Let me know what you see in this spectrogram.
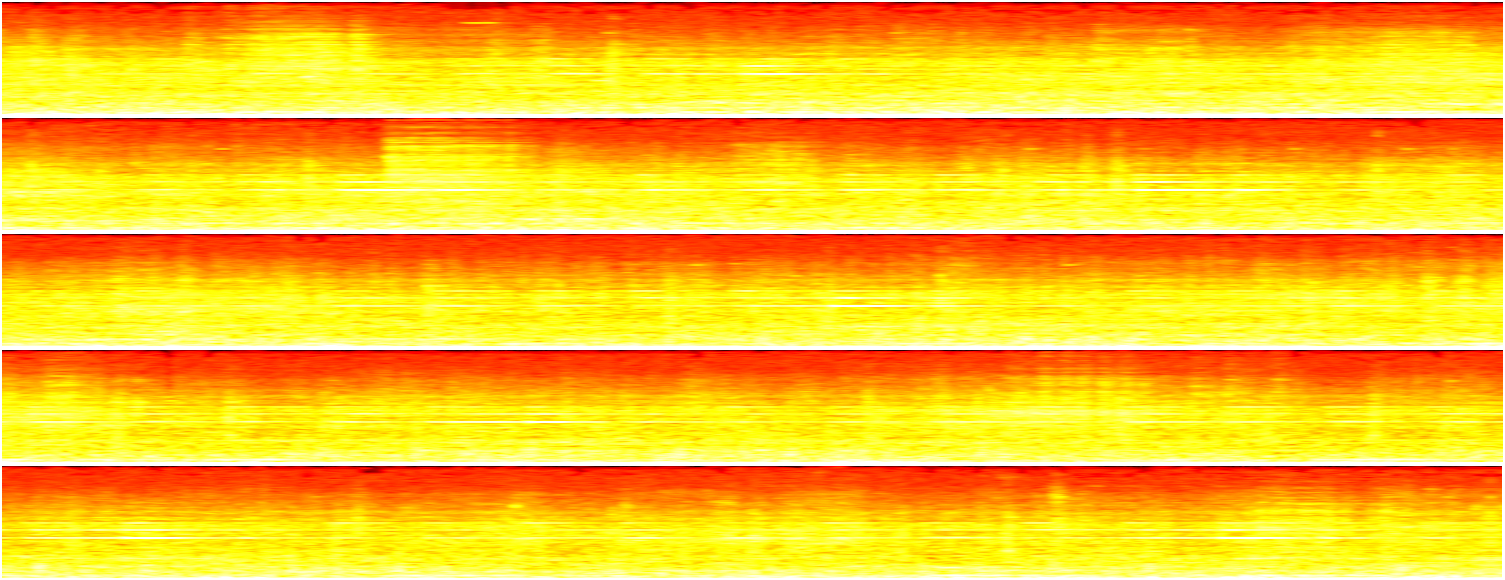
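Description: Freight train cars (covered hoppers, tank cars and boxcars) rolling past at a grade crossing: a steady rumble of steel wheels on rail with clacks from the wheels striking rail joints. A faint high ringing tone recurs throughout.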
